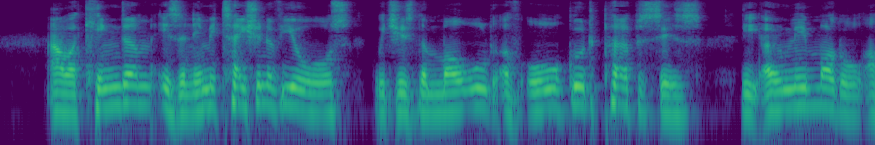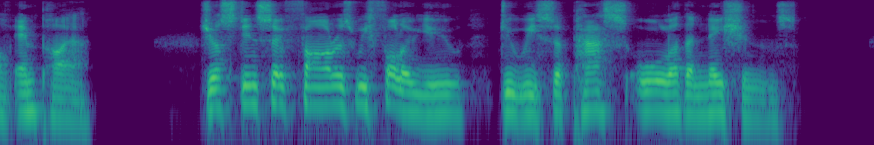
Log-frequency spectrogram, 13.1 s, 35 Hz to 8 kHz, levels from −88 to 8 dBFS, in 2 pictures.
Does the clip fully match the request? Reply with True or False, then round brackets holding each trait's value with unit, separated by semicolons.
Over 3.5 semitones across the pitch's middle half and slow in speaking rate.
False (4.0 semitones; 155 wpm)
